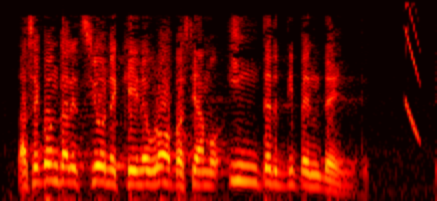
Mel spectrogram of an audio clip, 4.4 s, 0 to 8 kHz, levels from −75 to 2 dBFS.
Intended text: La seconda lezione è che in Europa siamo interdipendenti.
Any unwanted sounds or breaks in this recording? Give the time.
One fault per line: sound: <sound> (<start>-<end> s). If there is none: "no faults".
sound: chirp (4.0-4.2 s)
